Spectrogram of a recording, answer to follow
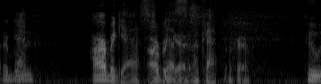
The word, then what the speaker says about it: Arbogast: Arbogast, I believe. Arbogast.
